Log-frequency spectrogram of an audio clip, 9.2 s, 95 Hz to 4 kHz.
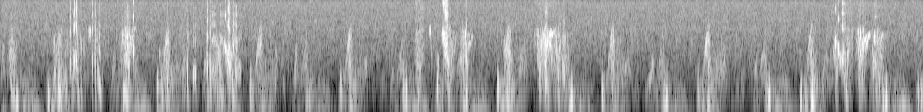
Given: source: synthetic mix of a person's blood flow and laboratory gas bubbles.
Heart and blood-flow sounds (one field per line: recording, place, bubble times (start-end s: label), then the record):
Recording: Doppler ultrasound of blood flow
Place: precordium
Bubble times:
0.07-0.18 s: bubbles
0.51-1.04 s: bubbles
1.21-1.39 s: bubbles
1.59-1.72 s: bubbles
1.80-1.99 s: bubbles
2.04-2.42 s: bubbles
4.13-4.25 s: bubbles
4.28-4.72 s: bubbles
5.02-5.15 s: bubbles
5.33-5.68 s: bubbles
8.32-8.86 s: bubbles
From the record:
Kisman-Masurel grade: 332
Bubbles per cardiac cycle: rolling drumbeat, 9 or more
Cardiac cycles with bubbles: 50 to 99%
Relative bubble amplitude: moderate (0.250 to 0.450)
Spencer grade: 3 (all of the cardiac periods contain showers or single bubble signals, but not dominating or overriding the cardiac motion signals)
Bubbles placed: only in the low amplitude regions of the cardiac cycle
